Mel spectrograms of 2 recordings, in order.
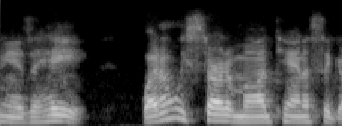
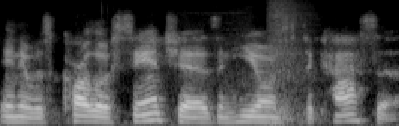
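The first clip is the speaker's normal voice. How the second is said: usual speaking voice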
